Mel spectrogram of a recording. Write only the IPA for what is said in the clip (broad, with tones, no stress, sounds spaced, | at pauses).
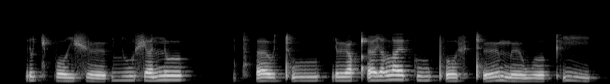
ɾ ʊ˧ c p o˨ i̯ ʃ ø˨ | ʎ u˧ ʃ ɐ˧ n ʊ˦ | t͡sʼ ɐ˧ u̯ tʼ u˧ | ɾ ø˧ qʼ i˧ lˠ ɛ˦ k u˧ pʼ o˧ ʃ tʼ ø˨˦ m ø˨ w ʊ˨ kʼ i˦˨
